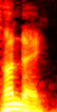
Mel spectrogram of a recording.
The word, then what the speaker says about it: Hyundai: It's Hyundai. Yeah. Hyundai rhymes with Sunday, Jay.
